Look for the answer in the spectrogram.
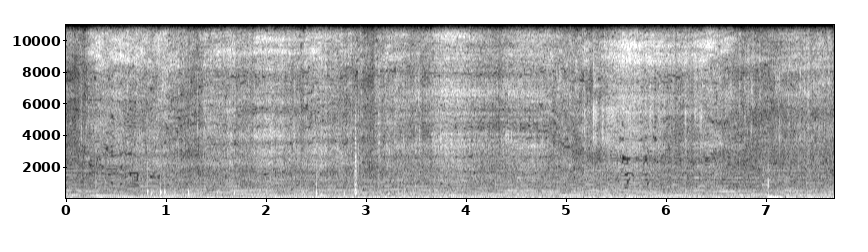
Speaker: All the heads are good.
